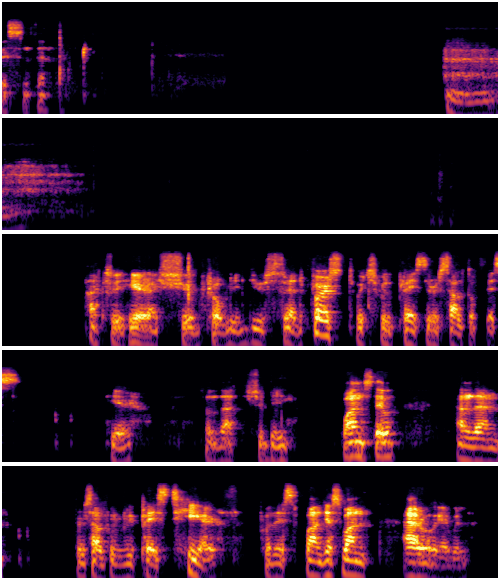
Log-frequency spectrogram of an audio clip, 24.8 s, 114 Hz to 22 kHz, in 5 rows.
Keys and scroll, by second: 0.2 shift+8, 1.1 -, 2.0 shift+<, 3.4 space, 6.6 ctrl+alt+Right, 9.3 Down, 9.4 Down, 10.2 Up, 11.3 BackSpace, 17.0 ctrl+alt+Return, 20.4 ctrl+w, 20.8 BackSpace.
